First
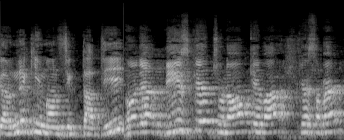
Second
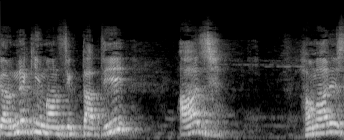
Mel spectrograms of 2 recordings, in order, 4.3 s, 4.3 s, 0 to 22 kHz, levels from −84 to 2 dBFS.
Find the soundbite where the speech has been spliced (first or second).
first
